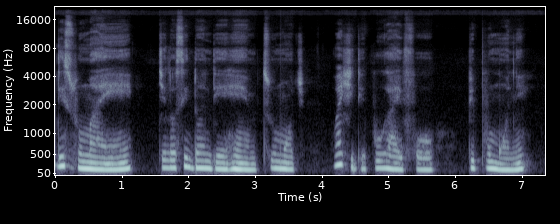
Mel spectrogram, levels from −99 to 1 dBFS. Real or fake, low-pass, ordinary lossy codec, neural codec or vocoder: real; 19.8 kHz; none; none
